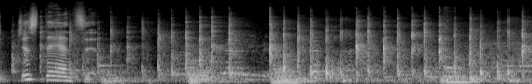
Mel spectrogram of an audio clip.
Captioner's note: rhythmic tapping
